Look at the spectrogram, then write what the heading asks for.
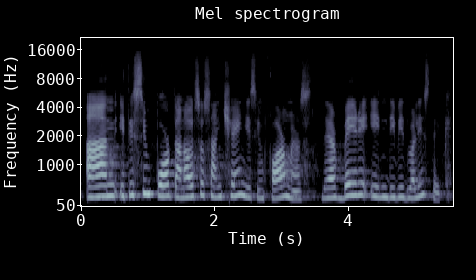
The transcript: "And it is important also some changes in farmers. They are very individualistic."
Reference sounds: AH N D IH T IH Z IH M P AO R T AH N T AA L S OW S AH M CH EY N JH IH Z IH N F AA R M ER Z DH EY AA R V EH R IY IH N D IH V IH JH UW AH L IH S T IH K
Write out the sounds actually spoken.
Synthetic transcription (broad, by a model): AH N IH T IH S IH M P AO R T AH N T AA L S OW S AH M CH EY N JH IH S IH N F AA R M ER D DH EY AA R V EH R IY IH N D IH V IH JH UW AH L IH S T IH K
